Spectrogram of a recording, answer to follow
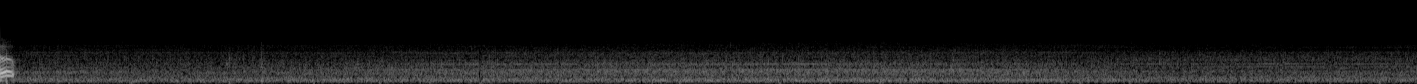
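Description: Fresh Breeze Monster paramotor engine and propeller running steadily at cruise, heard as a muffled, even drone with wind noise, swelling slightly in the middle.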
